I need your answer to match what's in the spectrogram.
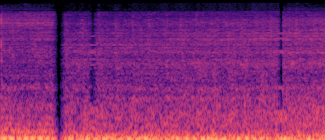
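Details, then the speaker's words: Old campervan started after sitting all winter, despite a tune-up last year: steady low drone holding a fast, even high idle in park and neutral, wanting to die in drive or reverse; owner suspects a vacuum leak. "Throw it in park, idling high. See that? Throw it in reverse, wants to die. Neutral, high idle."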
